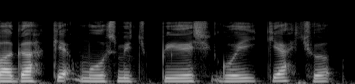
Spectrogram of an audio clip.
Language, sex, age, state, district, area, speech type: Kashmiri, male, 30-45, Jammu and Kashmir, Kupwara, rural, read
